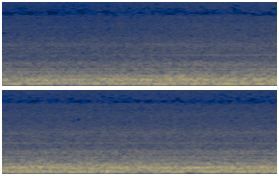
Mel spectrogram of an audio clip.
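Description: Workshop heater running with a steady, loud low rumble.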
